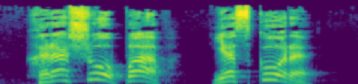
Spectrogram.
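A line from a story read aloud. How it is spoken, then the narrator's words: Cheerful shout. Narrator (Russian): весело крикнул я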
